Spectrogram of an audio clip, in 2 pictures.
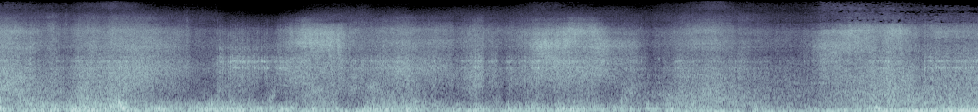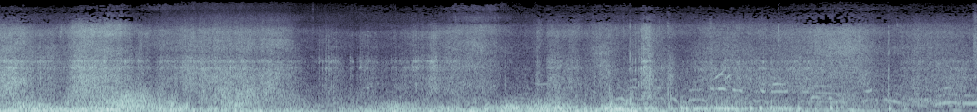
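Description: Wind noise rumbling on the microphone of a camera carried down a ski slope at speed, with the hiss of skis carving and scraping on packed snow rising in surges every few seconds.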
